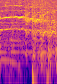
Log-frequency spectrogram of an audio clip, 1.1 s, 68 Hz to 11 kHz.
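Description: A horse neighs in the video game Red Dead Redemption 2: a short, close whinny with faint hoof clip-clops underneath.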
